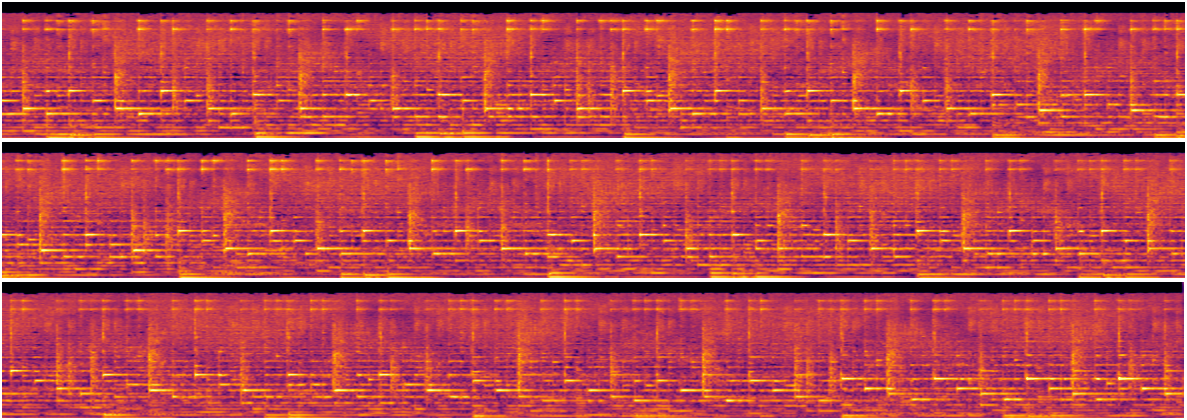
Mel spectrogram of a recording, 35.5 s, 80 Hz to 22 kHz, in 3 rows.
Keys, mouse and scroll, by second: 6.9 Tab, 9.1 Tab, 16.6 shift+n, 18.6-19.5 typing, 22.8-25.3 typing, 30.0 Return, 34.8 Tab.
